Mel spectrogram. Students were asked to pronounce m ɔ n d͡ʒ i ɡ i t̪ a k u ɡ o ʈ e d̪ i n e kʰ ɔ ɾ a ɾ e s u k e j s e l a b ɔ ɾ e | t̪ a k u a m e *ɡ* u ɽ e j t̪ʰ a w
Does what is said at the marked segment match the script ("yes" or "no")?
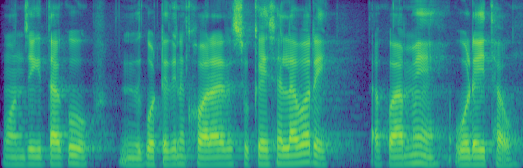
no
